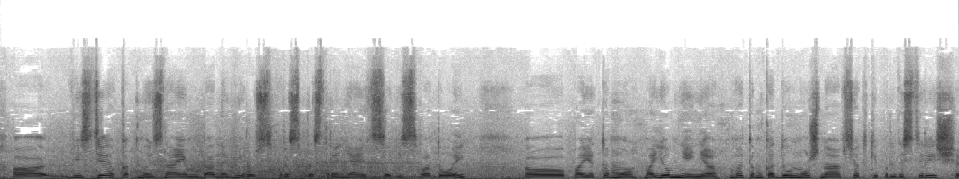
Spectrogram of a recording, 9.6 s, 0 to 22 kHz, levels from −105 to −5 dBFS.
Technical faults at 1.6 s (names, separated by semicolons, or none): none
